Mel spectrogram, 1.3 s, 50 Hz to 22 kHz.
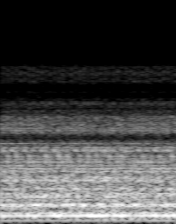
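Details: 2000 Mitsubishi Montero six-cylinder, unused since 2017, after disconnecting an alarm wire to bypass the faulty alarm causing no-crank: steady, even idle just after start-up, smooth low hum with no knocks or stumbles.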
